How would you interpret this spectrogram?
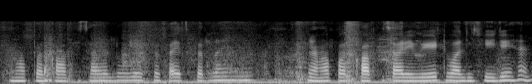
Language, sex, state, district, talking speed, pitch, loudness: Hindi, female, Uttar Pradesh, Muzaffarnagar, 190 wpm, 160 Hz, -19 LUFS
